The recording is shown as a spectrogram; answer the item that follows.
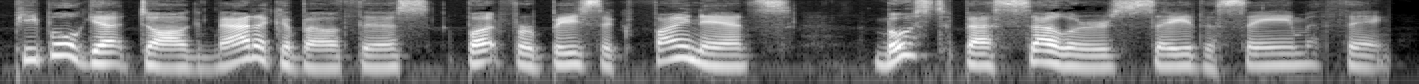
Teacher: but for basic finance should receive a bit more stress since it is separated by commas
